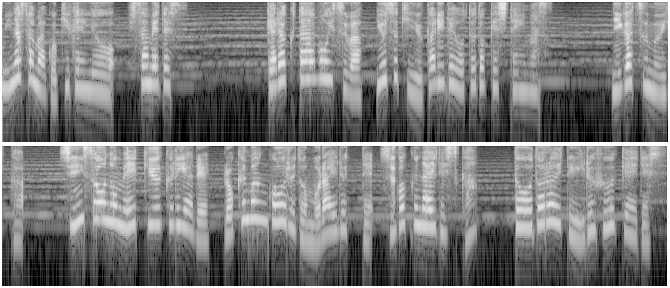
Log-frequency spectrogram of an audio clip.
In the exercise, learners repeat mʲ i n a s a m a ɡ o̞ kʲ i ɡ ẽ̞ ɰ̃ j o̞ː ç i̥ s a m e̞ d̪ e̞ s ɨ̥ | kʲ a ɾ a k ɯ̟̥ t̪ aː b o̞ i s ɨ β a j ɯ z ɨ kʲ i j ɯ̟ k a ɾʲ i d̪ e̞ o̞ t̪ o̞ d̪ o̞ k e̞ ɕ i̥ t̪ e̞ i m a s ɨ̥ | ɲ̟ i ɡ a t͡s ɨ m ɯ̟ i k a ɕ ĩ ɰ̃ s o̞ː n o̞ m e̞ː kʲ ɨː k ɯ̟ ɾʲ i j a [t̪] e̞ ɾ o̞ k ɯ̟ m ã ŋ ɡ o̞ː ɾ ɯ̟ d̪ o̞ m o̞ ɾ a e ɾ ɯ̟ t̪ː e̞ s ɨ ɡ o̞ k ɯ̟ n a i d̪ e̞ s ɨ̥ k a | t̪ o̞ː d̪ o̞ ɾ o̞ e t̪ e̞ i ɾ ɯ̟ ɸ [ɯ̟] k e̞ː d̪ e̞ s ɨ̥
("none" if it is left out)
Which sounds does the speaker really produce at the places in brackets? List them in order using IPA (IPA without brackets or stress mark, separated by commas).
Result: d̪, ɯ̟ː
